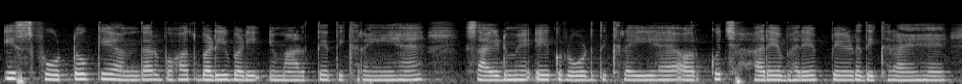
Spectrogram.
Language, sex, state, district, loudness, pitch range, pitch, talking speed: Hindi, female, Uttar Pradesh, Lucknow, -16 LUFS, 205-220 Hz, 210 Hz, 160 wpm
